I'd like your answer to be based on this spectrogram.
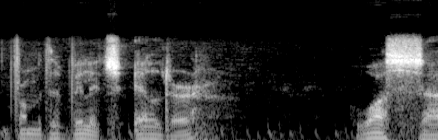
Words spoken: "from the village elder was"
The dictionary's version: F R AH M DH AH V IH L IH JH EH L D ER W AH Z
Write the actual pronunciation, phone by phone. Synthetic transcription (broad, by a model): F R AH M DH AH V IH L IH JH EH L D ER W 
